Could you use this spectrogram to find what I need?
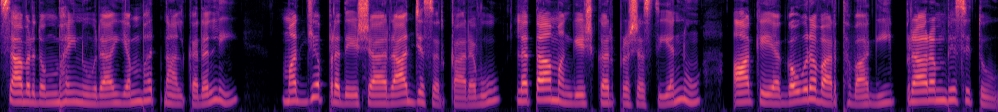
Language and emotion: Kannada, neutral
